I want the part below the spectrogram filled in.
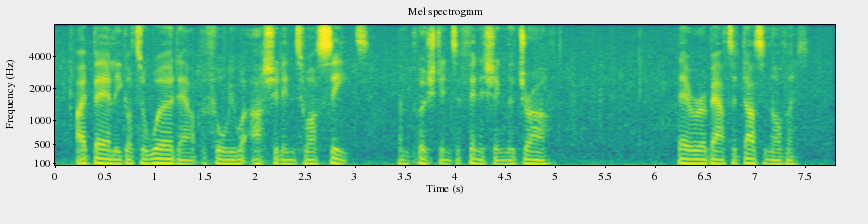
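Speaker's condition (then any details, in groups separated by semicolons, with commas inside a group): No condition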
